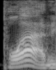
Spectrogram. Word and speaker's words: plaid: And one of our friends said, like, pronounced plaid played. – Oh, like they had only been reading it their whole lives. – Yeah. And he was like, played. And we were like, that's pronounced plaid. He's like, no fucking way. That's plaid.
